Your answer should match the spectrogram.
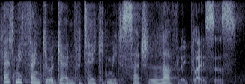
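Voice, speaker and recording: A man's voice: lowish voice, wildly swooping pitch, fairly quick, vocal fry, dark tone, a little hiss or hum, exaggerated voice. A man voicing a refined, ladylike mare with a dry, sarcastic manner.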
